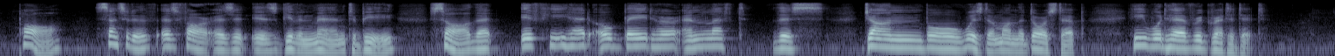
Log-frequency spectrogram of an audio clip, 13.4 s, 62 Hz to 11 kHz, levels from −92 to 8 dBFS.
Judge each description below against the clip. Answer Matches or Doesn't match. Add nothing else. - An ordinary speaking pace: Matches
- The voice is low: Matches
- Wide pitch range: Matches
